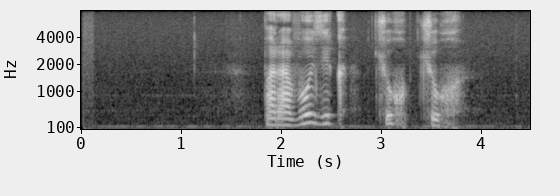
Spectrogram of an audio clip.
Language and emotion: Russian, neutral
